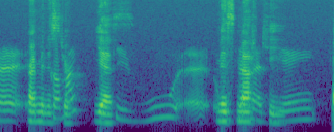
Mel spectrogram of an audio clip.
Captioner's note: speaking French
